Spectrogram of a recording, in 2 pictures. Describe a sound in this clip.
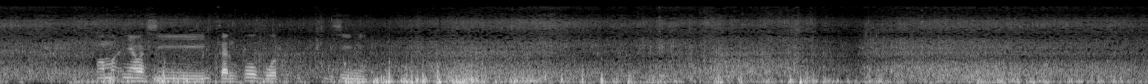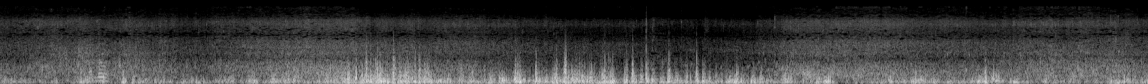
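Waves splash and wash against rocks.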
